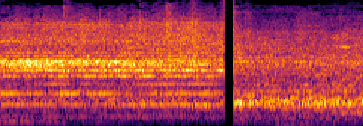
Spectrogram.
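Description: A loud, steady horn blast of several tones at once, held for over two seconds and cut off abruptly about a second and a half in.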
